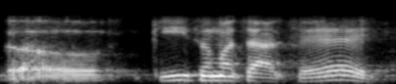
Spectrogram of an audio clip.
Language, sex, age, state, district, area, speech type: Maithili, male, 30-45, Bihar, Madhubani, rural, conversation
